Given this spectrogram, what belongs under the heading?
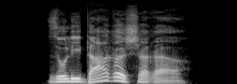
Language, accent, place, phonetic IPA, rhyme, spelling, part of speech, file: German, Germany, Berlin, [zoliˈdaːʁɪʃəʁɐ], -aːʁɪʃəʁɐ, solidarischerer, adjective, De-solidarischerer.ogg
- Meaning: inflection of solidarisch: 1. strong/mixed nominative masculine singular comparative degree 2. strong genitive/dative feminine singular comparative degree 3. strong genitive plural comparative degree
